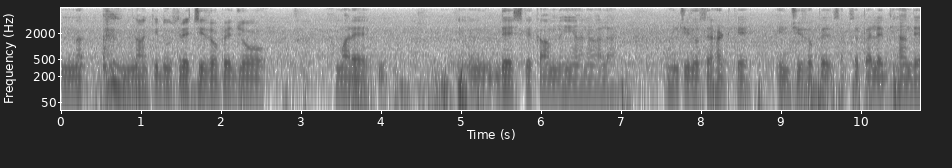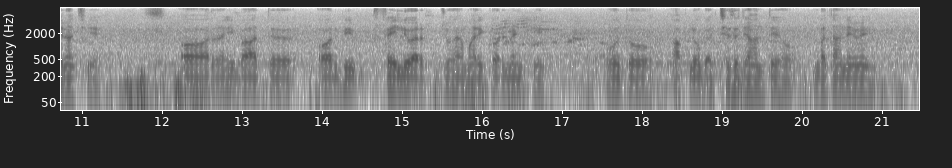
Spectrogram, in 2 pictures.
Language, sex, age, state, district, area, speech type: Urdu, male, 30-45, Bihar, Supaul, rural, spontaneous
